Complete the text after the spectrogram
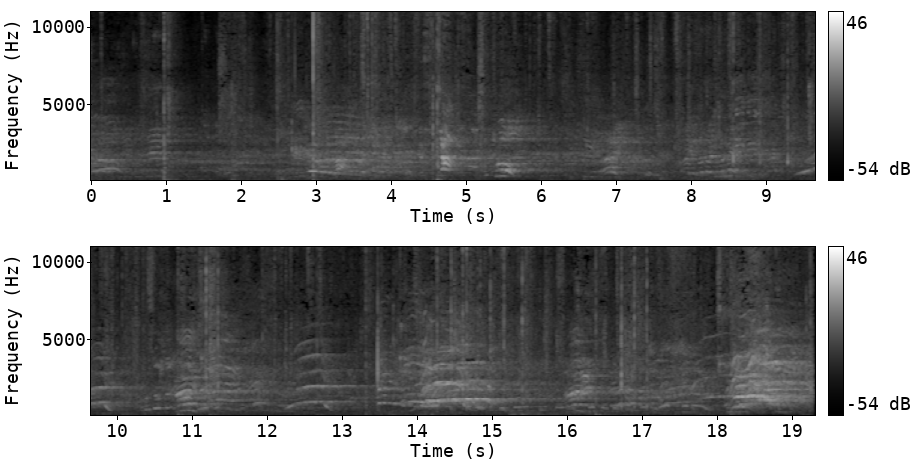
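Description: A volleyball is struck with a slap of hands.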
